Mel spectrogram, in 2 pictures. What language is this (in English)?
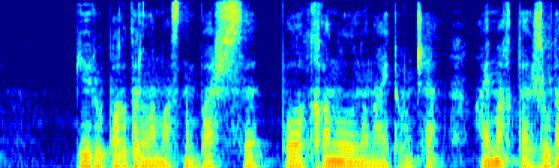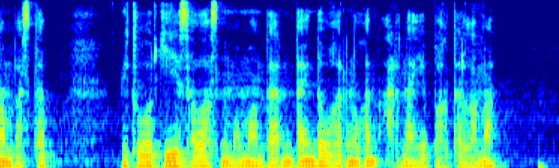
Kazakh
